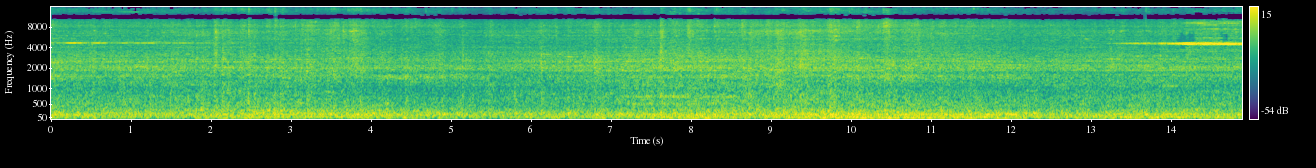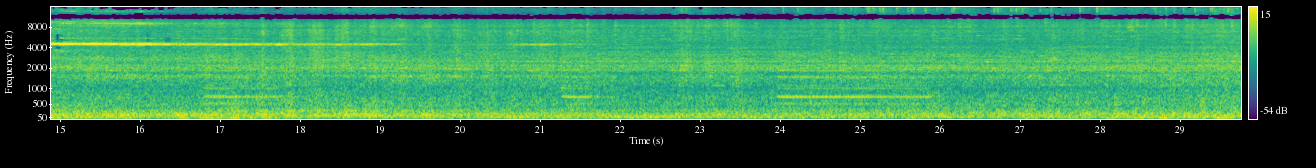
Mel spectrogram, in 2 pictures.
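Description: Empty freight cars of a rail train rolling past with a steady low rumble. A thin, high wheel squeal rises for about five seconds near the middle, followed by a few shorter, lower squeals.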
